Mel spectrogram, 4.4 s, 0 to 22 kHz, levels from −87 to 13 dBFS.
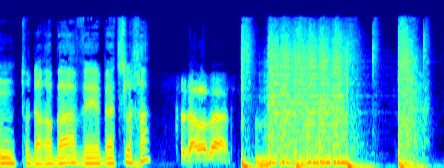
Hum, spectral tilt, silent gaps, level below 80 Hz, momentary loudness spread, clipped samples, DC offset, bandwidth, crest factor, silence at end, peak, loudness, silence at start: none; -5.5 dB/octave; none; -26 dBFS; 6 LU; under 0.1%; under 0.1%; 14.5 kHz; 14 dB; 0.15 s; -4 dBFS; -18 LUFS; 0 s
